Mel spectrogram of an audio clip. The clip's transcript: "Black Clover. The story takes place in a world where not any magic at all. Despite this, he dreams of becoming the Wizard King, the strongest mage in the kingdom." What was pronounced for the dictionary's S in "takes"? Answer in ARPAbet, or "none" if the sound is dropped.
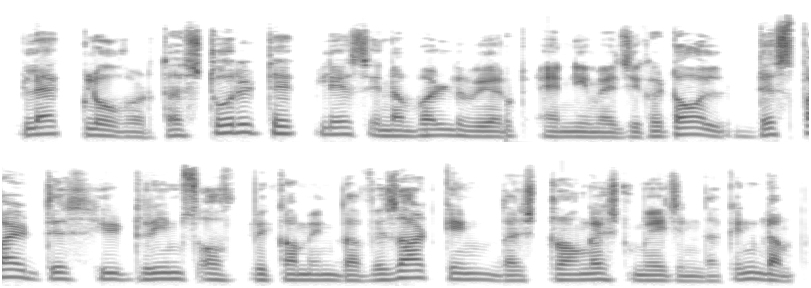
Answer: none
